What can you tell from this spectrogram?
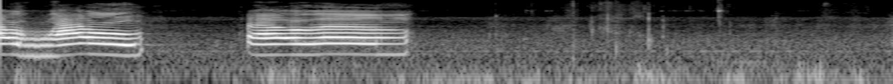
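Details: Two strong, long meows from Ros the pet cat, filmed by a camera he wears, each lasting about a second with a short gap between. Only faint background rustle follows.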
